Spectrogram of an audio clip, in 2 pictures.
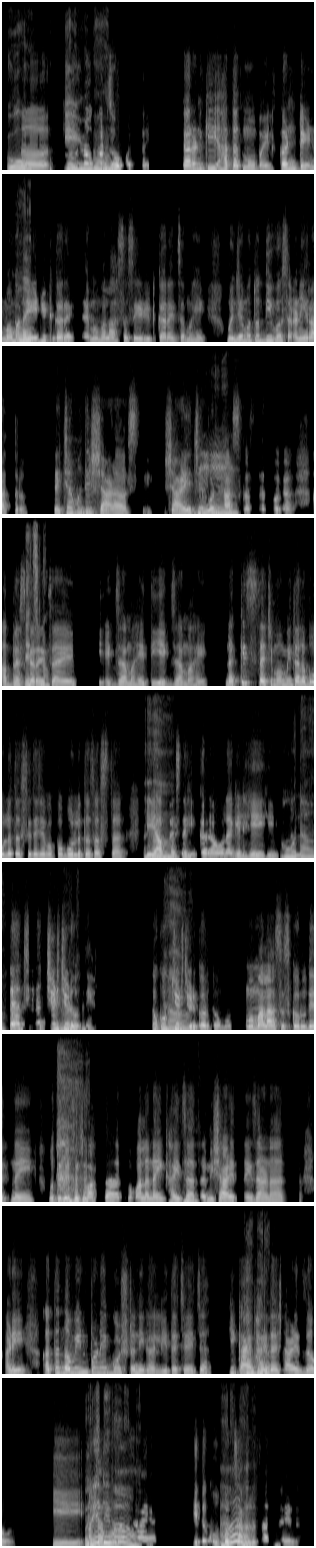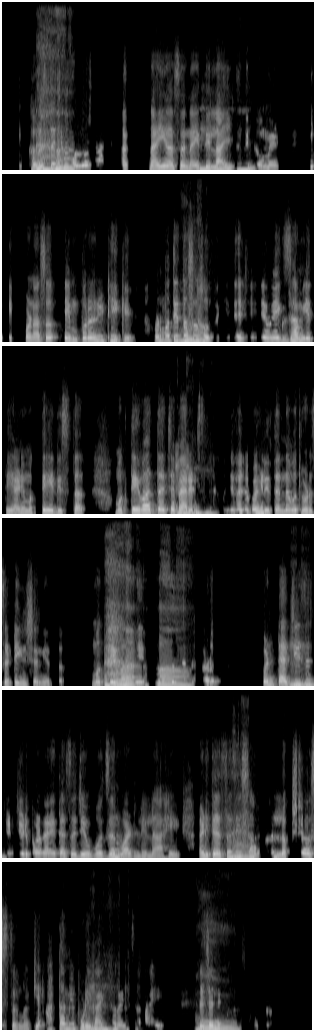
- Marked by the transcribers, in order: tapping; distorted speech; in English: "टास्क"; other background noise; in English: "एक्झाम"; in English: "एक्झाम"; chuckle; surprised: "अरे देवा!"; chuckle; unintelligible speech; in English: "कमेंट्स"; in English: "एक्झाम"; unintelligible speech; chuckle; unintelligible speech; unintelligible speech
- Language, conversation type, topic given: Marathi, podcast, कंटेंट तयार करण्याचा दबाव मानसिक आरोग्यावर कसा परिणाम करतो?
